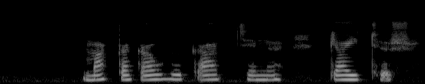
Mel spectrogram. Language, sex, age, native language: Icelandic, male, 9, Icelandic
